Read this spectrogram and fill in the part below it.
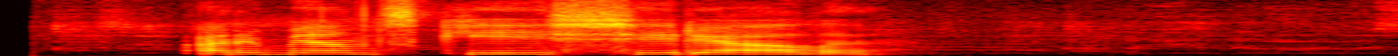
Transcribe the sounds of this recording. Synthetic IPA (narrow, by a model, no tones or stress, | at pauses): armʲanskʲijəsʲeɾʲialˠɨ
